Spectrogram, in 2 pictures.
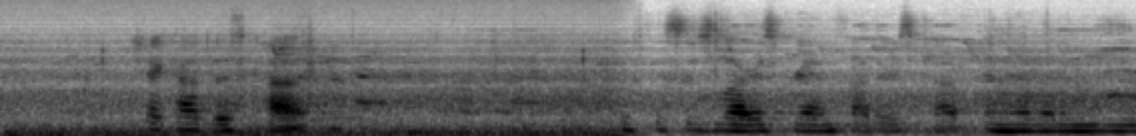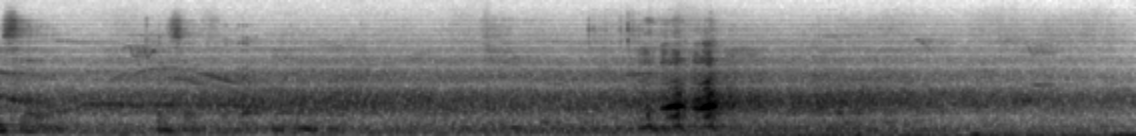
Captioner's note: laughter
